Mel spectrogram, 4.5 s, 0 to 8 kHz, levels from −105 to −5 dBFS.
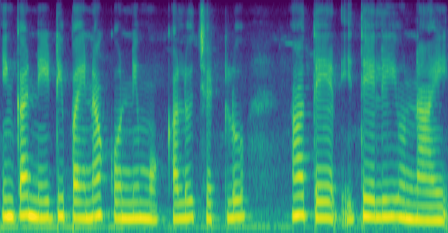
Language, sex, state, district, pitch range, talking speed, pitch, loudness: Telugu, female, Telangana, Hyderabad, 200-225 Hz, 105 wpm, 210 Hz, -14 LUFS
